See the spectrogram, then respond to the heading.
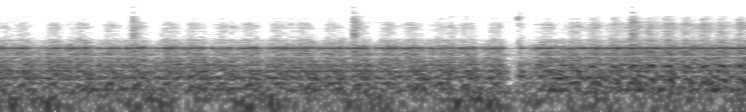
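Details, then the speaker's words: Free outboard boat motor, cranked in neutral with the flywheel spinning: fast, even cranking with regular chuffing and no firing, no smoke; normal cranking, sounds healthy. "That thing is turning over, and to me, it sounds pretty healthy."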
